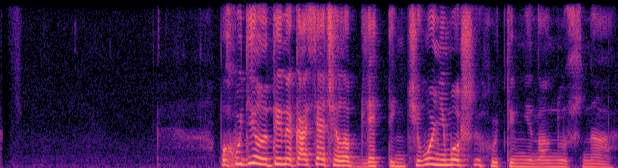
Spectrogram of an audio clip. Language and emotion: Russian, angry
